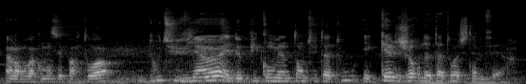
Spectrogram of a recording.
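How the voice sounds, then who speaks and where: A man's voice: fairly high pitch, fairly quick, darkish tone, slight background noise. A man hosting a podcast, asking guests questions in a friendly, somewhat hesitant way. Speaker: podcast host. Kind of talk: casual interview.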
